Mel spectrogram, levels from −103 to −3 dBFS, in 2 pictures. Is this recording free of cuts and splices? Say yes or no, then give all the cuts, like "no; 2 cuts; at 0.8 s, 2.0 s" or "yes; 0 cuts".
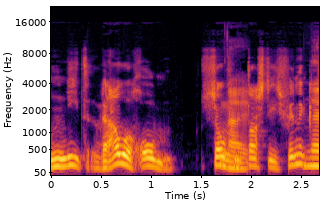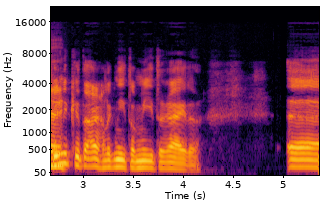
yes; 0 cuts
